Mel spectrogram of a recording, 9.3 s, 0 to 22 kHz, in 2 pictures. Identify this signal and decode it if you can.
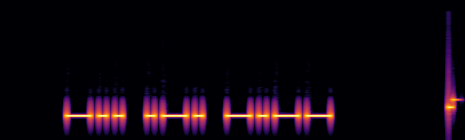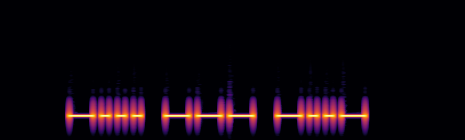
Morse code, heard as a keyed tone, about 15 wpm, 700 Hz. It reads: DRY BOX
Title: Sentences from Top 500 Words - New Word Drill - 15wpm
